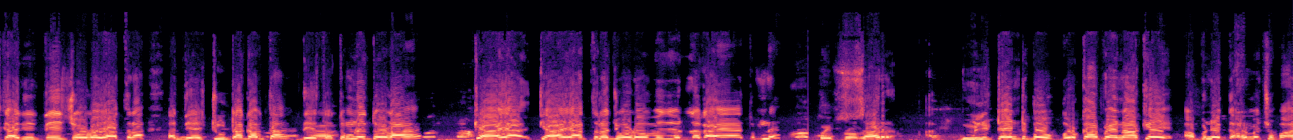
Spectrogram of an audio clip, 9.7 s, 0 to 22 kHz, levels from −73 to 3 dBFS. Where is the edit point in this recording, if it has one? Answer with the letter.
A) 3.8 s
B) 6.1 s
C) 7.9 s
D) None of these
B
